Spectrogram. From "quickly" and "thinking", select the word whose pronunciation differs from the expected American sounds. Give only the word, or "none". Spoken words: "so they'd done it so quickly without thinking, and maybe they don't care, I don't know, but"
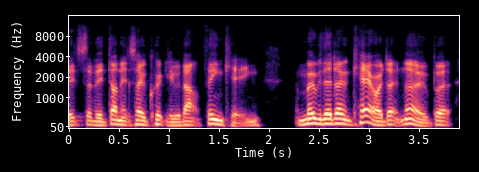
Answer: none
